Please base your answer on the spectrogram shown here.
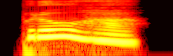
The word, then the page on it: ಪ್ರಹಿ: prahi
